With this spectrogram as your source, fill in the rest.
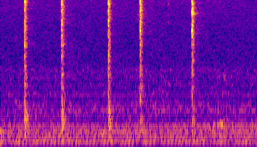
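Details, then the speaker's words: Refrigerator freezer defrost timer turned counterclockwise with a screwdriver through the housing hole; six small sharp ratchet clicks about a third of a second apart while advancing; normal defrost timer advancing clicks. "And you're going to keep turning it counterclockwise. You'll hear the little clicks. You hear them?"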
